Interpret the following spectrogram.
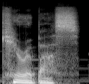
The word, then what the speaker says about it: Kiribati: It's pronounced Kiraabas and it sits in the middle of the Pacific Ocean, scattered across an impossible distance of open water.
